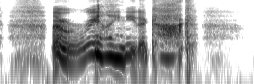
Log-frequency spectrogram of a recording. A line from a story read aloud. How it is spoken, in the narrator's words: I moaned breathlessly as my orgasm steadily built up inside of me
